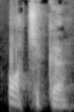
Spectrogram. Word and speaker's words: ótica: ótica E aí está Ótica você pronunciava óptica Amanhã eu vou até a óptica comprar meus óculos não então este p é mudo se estiver mudo ele desapareceu Então hoje a gente diz Ótica aí Alguns leões Agnaldo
